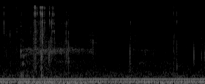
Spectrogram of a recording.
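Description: Faint crinkling and a few light clicks from a clear plastic sticker package being handled, mostly in the first half-second, over a steady low hum.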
